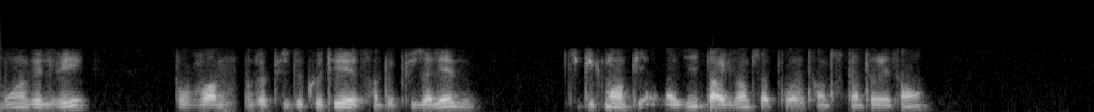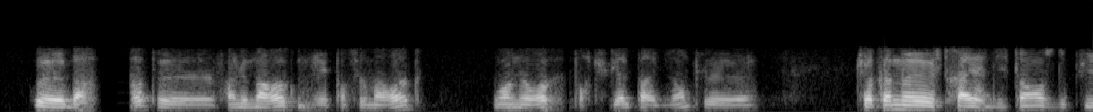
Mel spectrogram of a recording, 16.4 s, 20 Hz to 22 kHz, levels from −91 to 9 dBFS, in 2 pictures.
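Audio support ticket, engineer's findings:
AMR narrowband mobile codec, throughout: speech confined to roughly 250 Hz–3.5 kHz, plainly buzzy and synthetic. Pulse-excited vocal-tract model at a rate that fits AMR-NB 10.2 kbps.

Lost AMR speech frames at 1.66–1.93 s, 5.96–6.05 s, 8.80–9.33 s, 10.46–10.60 s, 12.28–12.50 s and 15.52–15.61 s: decoder repeats the last good pitch and spectral settings at falling gain. Short gaps warble. Longer ones stretch and fade out. The 8.80 s event fits roughly 19 frames.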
